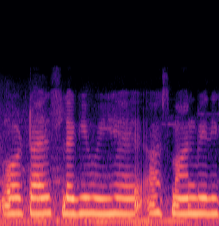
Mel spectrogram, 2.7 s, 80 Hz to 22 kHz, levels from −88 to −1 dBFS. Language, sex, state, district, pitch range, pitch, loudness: Hindi, female, Jharkhand, Jamtara, 245-250 Hz, 245 Hz, -19 LUFS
